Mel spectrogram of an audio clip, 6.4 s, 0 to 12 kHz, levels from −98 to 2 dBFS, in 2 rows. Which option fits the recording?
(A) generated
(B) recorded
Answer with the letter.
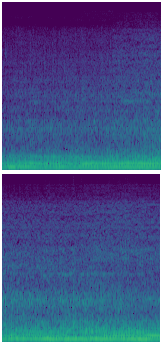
A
